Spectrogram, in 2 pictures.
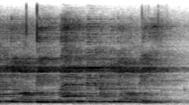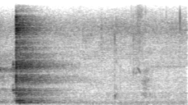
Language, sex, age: Northern Sotho, female, 18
